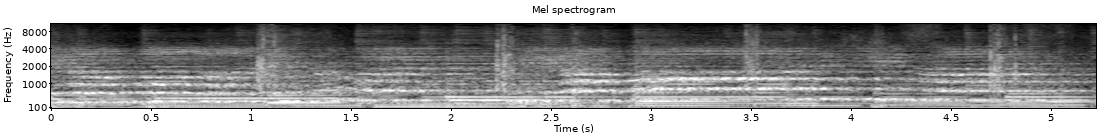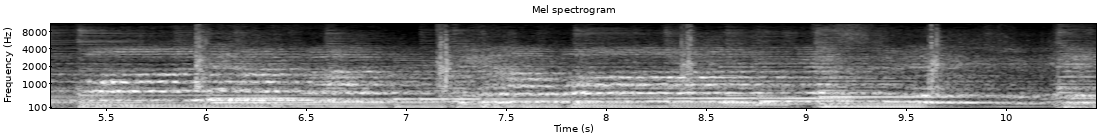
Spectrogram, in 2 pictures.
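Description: Background music: a choir singing a slow sacred piece in held chords that shift every second or so.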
